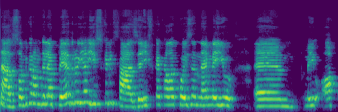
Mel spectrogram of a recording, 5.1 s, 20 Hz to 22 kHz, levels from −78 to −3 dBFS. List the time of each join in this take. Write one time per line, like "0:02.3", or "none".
none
